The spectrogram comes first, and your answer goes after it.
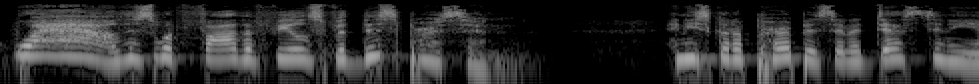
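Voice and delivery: high-pitched amazed wonder; awestruck. Acted. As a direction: marvel at this person, voice lifted high. Preacher voicing his awe at someone.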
